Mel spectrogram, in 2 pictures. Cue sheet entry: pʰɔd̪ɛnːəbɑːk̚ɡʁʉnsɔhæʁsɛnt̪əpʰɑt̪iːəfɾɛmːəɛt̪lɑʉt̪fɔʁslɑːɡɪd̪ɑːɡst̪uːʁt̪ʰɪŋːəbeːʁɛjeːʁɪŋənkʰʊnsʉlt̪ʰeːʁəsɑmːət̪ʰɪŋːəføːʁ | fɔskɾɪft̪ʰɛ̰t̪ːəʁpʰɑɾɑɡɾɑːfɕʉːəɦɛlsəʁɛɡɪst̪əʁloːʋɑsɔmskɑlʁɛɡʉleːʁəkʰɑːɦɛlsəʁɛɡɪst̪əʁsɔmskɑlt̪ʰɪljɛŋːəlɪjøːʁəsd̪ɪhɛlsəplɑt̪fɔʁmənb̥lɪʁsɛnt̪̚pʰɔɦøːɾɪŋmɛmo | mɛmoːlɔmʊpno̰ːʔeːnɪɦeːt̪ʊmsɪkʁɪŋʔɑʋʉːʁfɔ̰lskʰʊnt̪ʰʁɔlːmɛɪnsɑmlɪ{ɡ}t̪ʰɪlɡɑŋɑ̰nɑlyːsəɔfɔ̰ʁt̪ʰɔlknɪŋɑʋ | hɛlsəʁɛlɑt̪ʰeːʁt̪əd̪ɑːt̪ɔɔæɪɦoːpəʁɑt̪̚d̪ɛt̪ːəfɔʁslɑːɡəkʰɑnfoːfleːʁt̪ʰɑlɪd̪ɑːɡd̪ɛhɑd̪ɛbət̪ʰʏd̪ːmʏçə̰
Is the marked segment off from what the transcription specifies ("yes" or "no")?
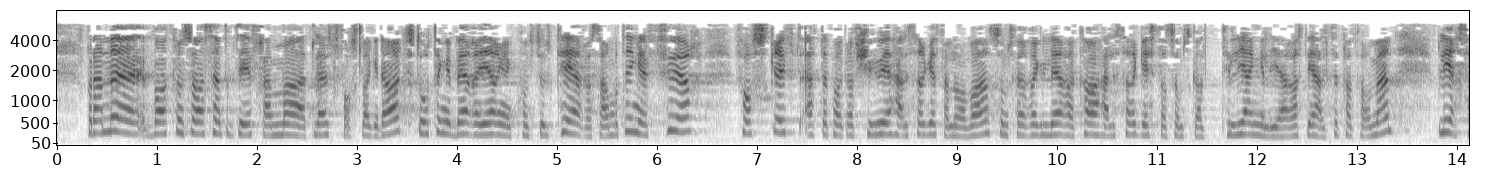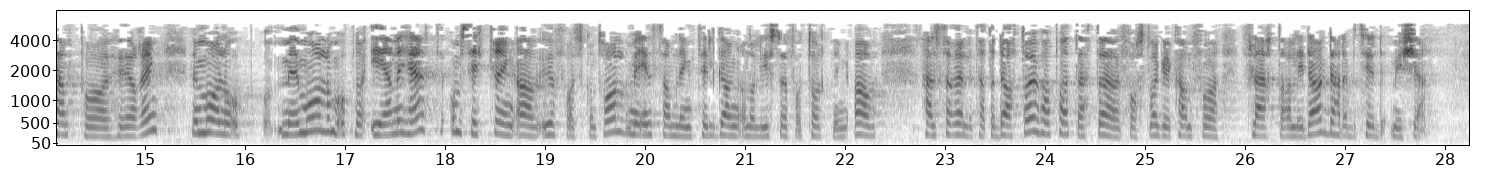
yes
